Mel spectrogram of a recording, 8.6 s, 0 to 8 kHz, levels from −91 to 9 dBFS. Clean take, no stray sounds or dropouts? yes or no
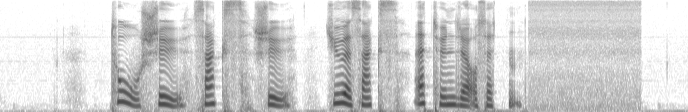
yes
